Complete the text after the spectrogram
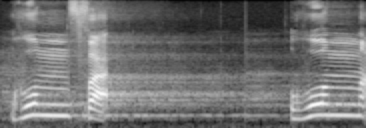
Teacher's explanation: syafawi mim sukun bertemu dengan Ain juga dinamakan dengan izhar syafawi cara baca mimnya dibunyikan secara jelas atau jelas bunyi m-nya cukup ditekan saja tidak perlu ditahan · hukum bacaan izhar syafawi dibacanya jelas, tiada berdengung.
